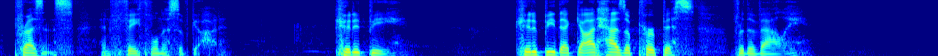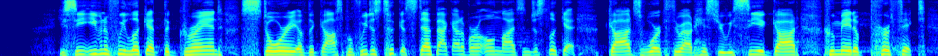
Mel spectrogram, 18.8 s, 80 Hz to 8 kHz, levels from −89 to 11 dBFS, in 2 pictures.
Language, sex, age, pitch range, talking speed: English, male, 20-39, 130-180 Hz, 190 wpm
